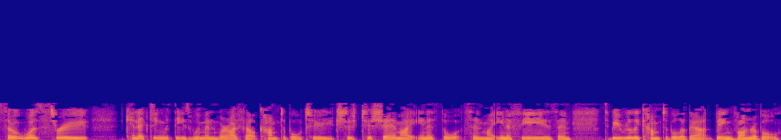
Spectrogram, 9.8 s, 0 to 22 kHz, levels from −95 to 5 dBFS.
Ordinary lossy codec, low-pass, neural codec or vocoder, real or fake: MP3, 24 kbps; 7.2 kHz; codec, 16 kHz, 8 kbps, FunCodec, trained on Chinese and English, 25 frames a second; fake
